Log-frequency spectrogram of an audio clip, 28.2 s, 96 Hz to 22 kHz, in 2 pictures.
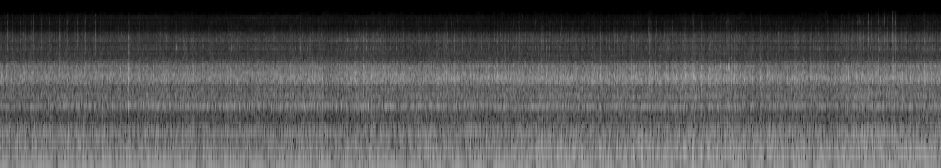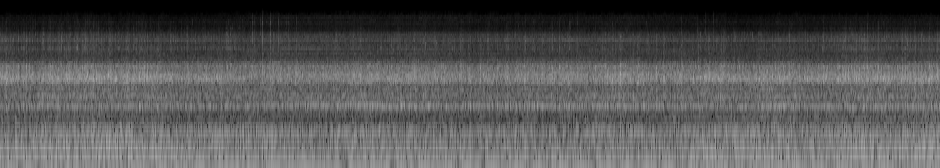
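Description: Kubota 54-inch zero-turn ride-on mower running steadily while mowing a grassy hillside, its engine note holding even with a heavy low rumble underneath.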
